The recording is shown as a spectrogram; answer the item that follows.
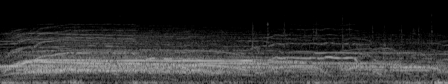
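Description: Concert crowd cheering and whooping at the end of a song, with many voices overlapping and rising and falling together.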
